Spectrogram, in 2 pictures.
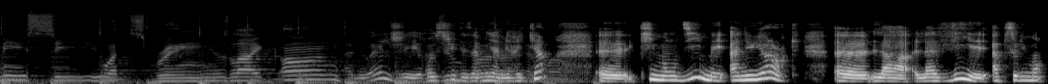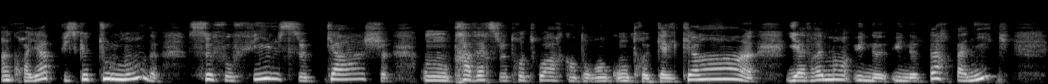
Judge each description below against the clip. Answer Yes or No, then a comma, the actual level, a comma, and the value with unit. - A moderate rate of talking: No, slow, 120 wpm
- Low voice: No, medium, 185 Hz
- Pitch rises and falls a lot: Yes, wide, 5.9 semitones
